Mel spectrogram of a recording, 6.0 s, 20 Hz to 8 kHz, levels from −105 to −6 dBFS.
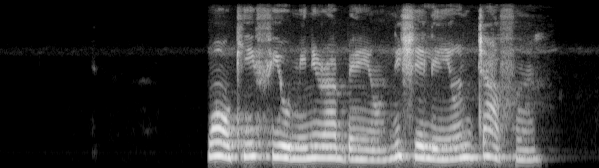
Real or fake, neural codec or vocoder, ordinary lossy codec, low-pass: real; none; none; 7.2 kHz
